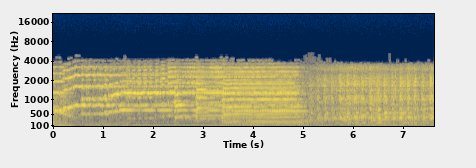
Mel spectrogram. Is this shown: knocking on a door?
no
